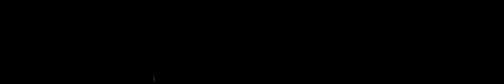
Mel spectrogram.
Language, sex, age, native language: Icelandic, female, 30-39, Icelandic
